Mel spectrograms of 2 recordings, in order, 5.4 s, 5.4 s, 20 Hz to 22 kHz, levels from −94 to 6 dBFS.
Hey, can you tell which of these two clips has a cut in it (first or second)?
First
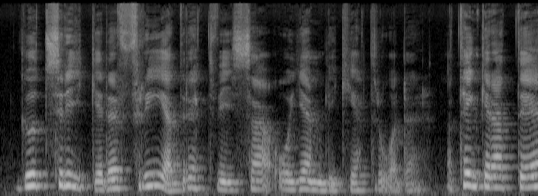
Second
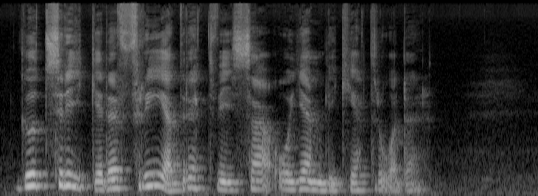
first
